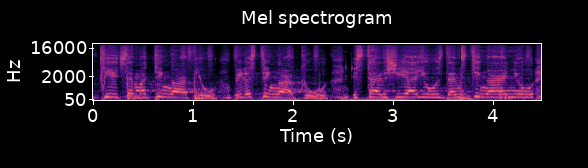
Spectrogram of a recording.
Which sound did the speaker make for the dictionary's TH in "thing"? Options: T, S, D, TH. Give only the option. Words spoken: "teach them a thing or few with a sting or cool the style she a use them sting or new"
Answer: T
